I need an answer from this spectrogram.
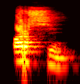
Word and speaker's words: অসীম: যদি আমরা লিখি যদি আমরা আগে বলছি যে নেতিবাচ্য অর্থ দিলে শুরুতে অয় থাকলে সেই শব্দটির উচ্চারণ অয় ওই বজায় থাকবে অর্থাৎ এখানে অশিম অসিম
